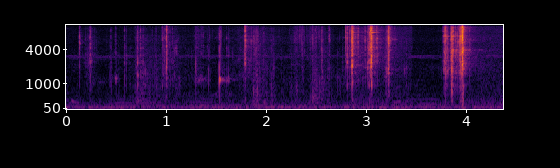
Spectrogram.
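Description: Small clicks and rattles of a pistol being reloaded by hand. Sharper, louder clicks come in a cluster about three seconds in and again just before the end, as the magazine goes home.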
